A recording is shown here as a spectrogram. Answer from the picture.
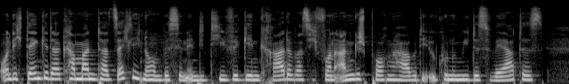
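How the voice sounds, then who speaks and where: A dark, mellow tone delivers very fast speech with fairly even intonation in a very clean recording with a silent background. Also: woman. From Saxony, Vogtland (Germany). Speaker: academic researcher. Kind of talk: interview.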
